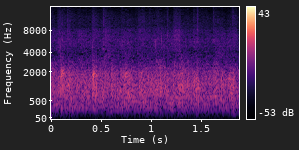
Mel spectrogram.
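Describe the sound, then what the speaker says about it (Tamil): Brief, dense audience applause at a Tamil comedy debate stage show, a bright crackle of many hands clapping at once, close and loud throughout. "கைத்தட்டல் கொடுங்க"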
